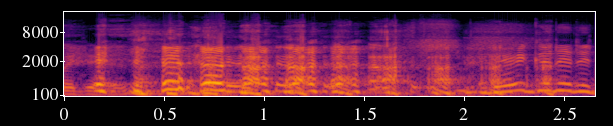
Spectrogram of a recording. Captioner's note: laughter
